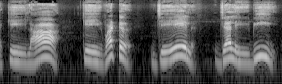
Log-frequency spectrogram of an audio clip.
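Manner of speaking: "केला, केवट, जेल, जलेबी" very slow, with a long "ay" vowel; long e demo. Shown as a demonstration. Teacher showing children the e matra in "केला, केवट, जेल, जलेबी", slow stretched vowel. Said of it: "तो ए की मात्रा".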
